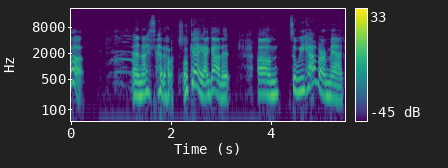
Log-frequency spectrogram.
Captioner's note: laugh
